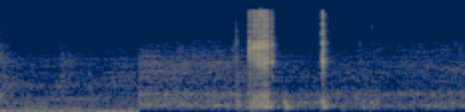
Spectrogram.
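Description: A low steady hum cuts off suddenly about two-thirds of a second in; then, inside a car, a short loud rasp is followed a moment later by a single sharp click, handling noises in the cabin.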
